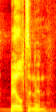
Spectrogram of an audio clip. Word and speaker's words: Biltonen: How do you pronounce? It's Bilinin.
